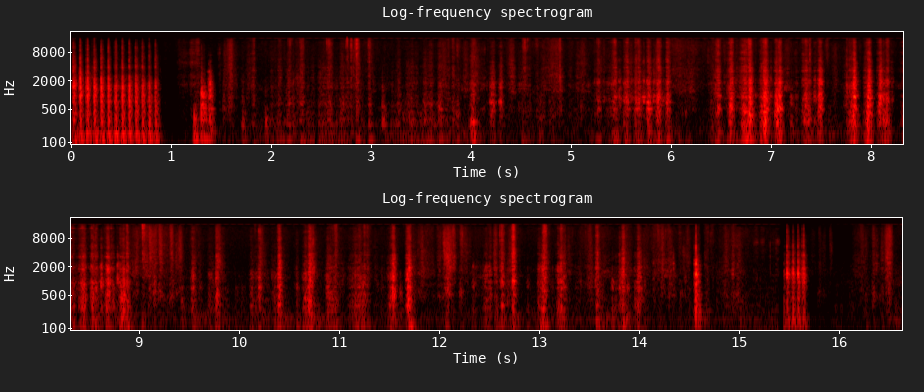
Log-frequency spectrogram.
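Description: A chisel scrapes and cuts into wood.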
